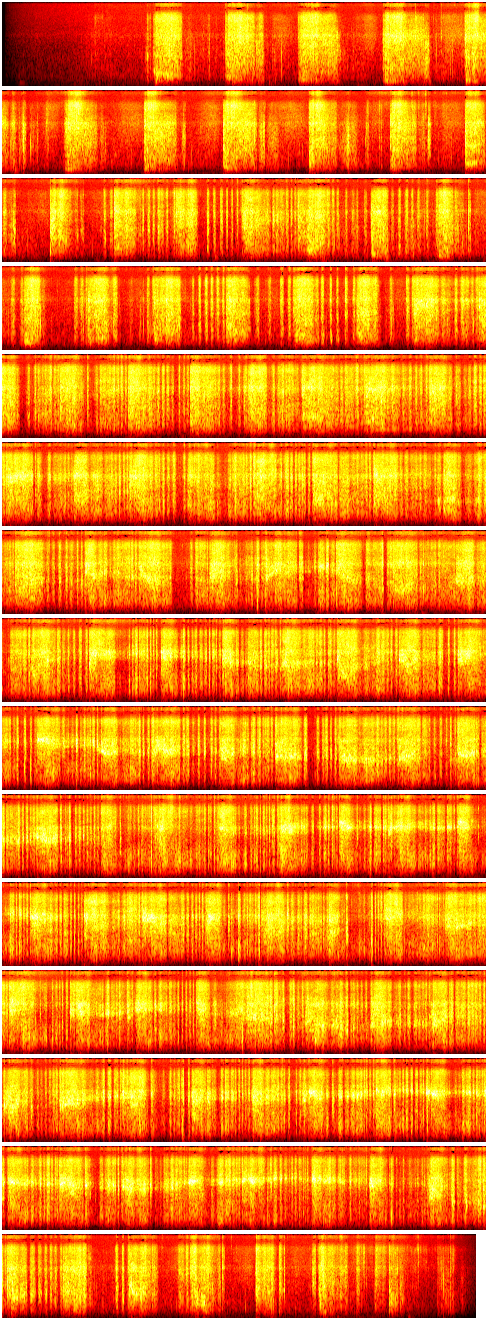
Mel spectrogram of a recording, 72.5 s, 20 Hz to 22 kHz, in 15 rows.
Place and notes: neoscenes: ice walk, Suomenlinna
a warming early spring sunshine, finally looking a bit red-shifted (still much of the winter blue-shift left, however), night air still very cold, far below zero -- footsteps leave this sonic trace.
Helsinki, Finland, 16 April, 14:44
